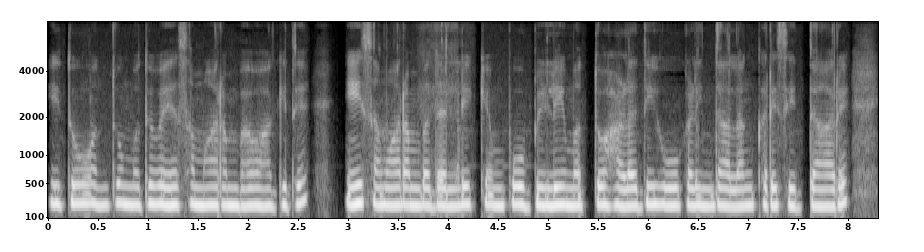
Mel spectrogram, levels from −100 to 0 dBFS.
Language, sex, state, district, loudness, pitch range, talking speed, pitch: Kannada, female, Karnataka, Bangalore, -14 LUFS, 220-235 Hz, 85 wpm, 225 Hz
